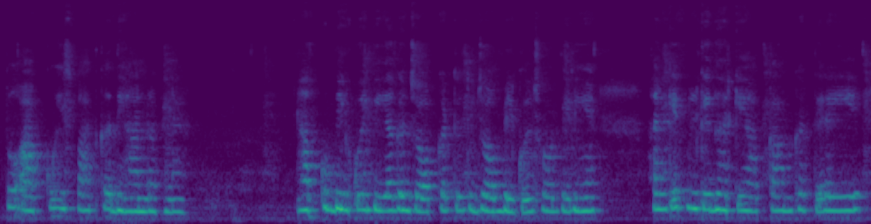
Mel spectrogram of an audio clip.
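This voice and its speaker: A young vlogger recounts her IVF experience to camera, earnestly repeating instructive advice in casual talk while slightly short of breath. Her voice is a little high and mellow, with a level tone and moderate pace. The home recording sounds roomy, dull and lo-fi.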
